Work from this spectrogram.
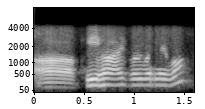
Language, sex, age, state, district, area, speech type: Assamese, male, 60+, Assam, Golaghat, rural, conversation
